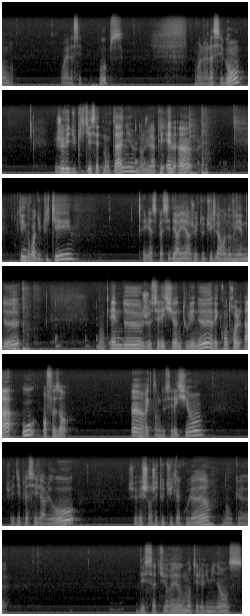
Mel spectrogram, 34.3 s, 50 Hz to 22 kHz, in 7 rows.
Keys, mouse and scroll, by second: 2.7 click, 4.1 click, 6.7 click, 8.2 m, 9.0 KP_Enter, 10.1 right click, 11.1 click, 13.3 click, 14.6 BackSpace, 15.1 KP_2, 15.3 KP_Enter, 19.7 ctrl+a, 20.8-23.3 drag, 24.0-25.9 drag, 27.7 click, 30.3 click, 32.8 click, 34.0 click.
